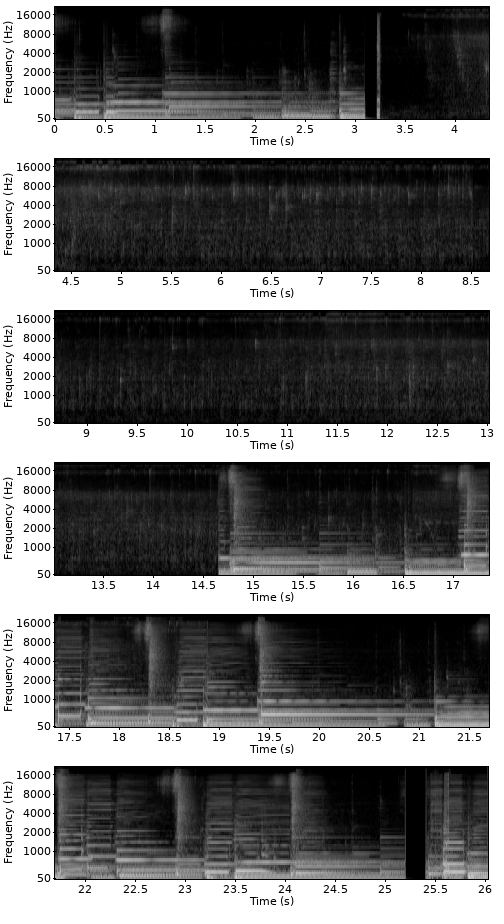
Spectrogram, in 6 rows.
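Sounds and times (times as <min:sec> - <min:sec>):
background music: 0:00.0 - 0:03.1, 0:14.7 - 0:26.0
oil crackles: 0:03.5 - 0:14.7
fish frying in hot oil: 0:03.8 - 0:16.6.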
